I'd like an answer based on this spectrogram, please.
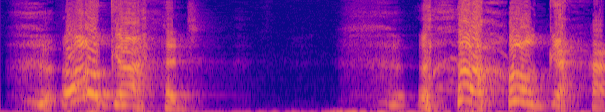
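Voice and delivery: very high, very loud, drawn-out shriek. Playing a game, startled by a dinosaur with no music, screaming in fright. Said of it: "That was not me screaming like a woman".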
